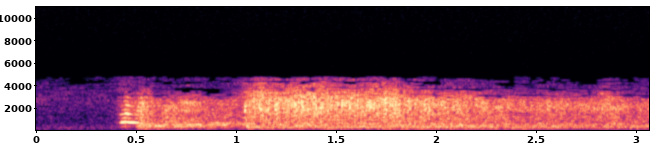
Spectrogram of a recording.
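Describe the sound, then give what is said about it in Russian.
Gunfire and artillery in a firefight: a sudden loud blast hits early, then a dense, rumbling roar carries on without a break to the end. “ведем огневой бой. Веду огневой бой.”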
